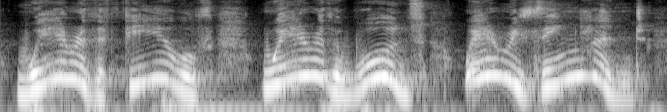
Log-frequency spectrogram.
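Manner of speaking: high, loud panicked calls into the void; frightened cry. A narrator's reading. Creatures on the peach crying out in fear. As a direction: cry out lost and terrified. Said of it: "they cried".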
